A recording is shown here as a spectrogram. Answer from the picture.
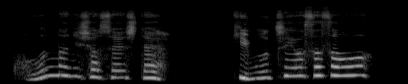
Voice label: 女の子台詞, ASMR

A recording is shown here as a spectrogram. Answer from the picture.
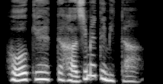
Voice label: mob 女子 台詞

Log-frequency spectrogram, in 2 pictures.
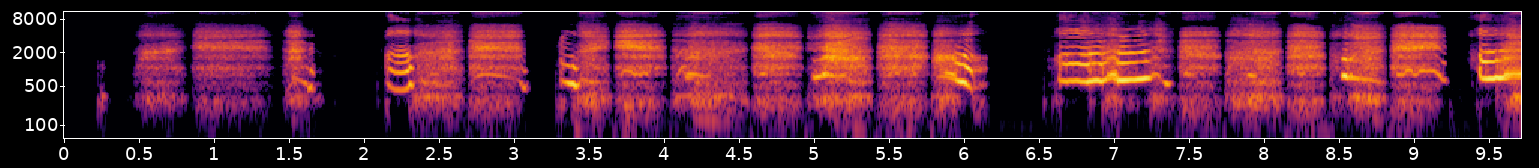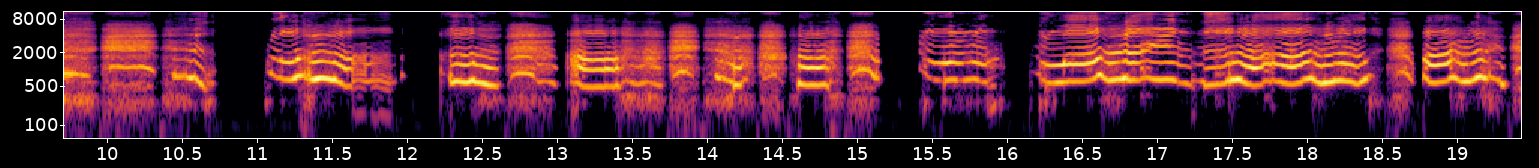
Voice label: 添い寝; 今夜はこのまま……。; 効果音抜き

